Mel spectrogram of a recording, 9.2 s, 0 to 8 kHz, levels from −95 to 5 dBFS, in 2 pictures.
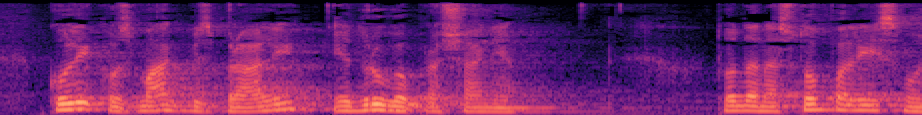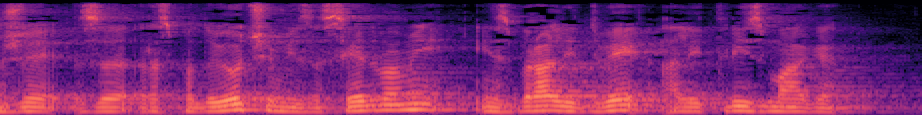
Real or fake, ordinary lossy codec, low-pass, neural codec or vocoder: real; MP3, 32 kbps; 7.2 kHz; none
